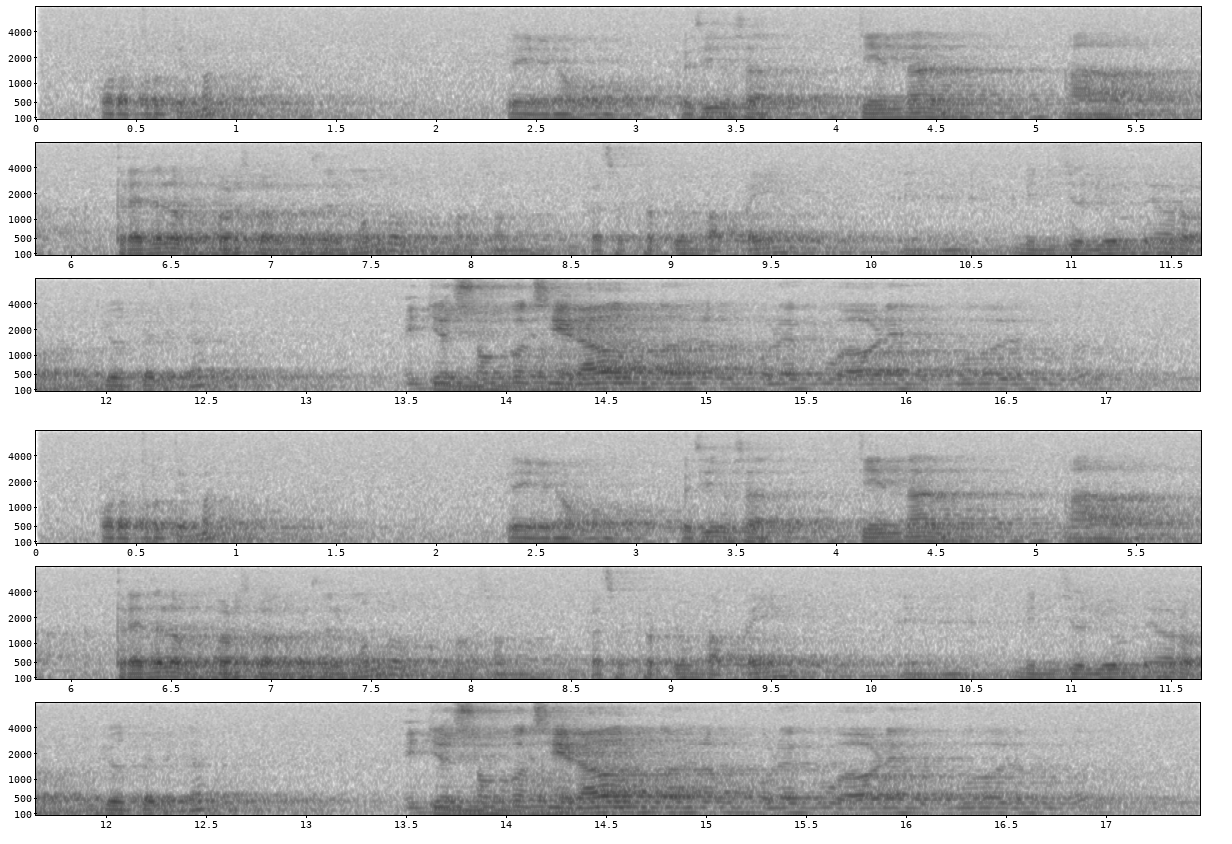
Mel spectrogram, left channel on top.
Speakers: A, on the right; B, on the left.
A: por otro tema. Pero, pues sí, o sea, tiendan a tres de los mejores jugadores del mundo, como lo son pues el propio Mbappé, eh, Vinicius Junior o Jude Bellingham.
B: Ellos
A: Y
B: son considerados uno de los mejores jugadores del fútbol del mundo.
